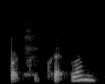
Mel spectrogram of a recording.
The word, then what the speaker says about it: Port Coquitlam: Port Coquitlam? Good, I pronounced that properly.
